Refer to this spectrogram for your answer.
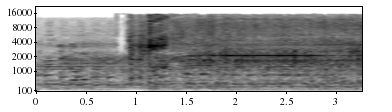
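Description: A car engine idles steadily, a loud, continuous mechanical hum with a faint rattle running under it for the whole few seconds.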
